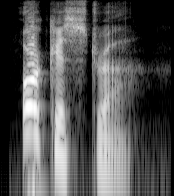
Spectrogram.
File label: "orchestra", voice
